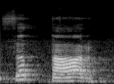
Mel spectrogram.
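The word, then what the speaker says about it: ستار: जिस हरूफ पर तस्दीर लगाई जाती है वह हरूफ हमारा 2 बार पढ़ा जाता है, इसलिए सीन, ये ते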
